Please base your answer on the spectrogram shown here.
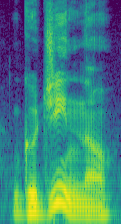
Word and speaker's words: Gugino: ] treasure have you watched uh the Carla Gugino show yet that's called what is that called what's that it's it's called good it's pronounced gujino is it really no she I don't think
